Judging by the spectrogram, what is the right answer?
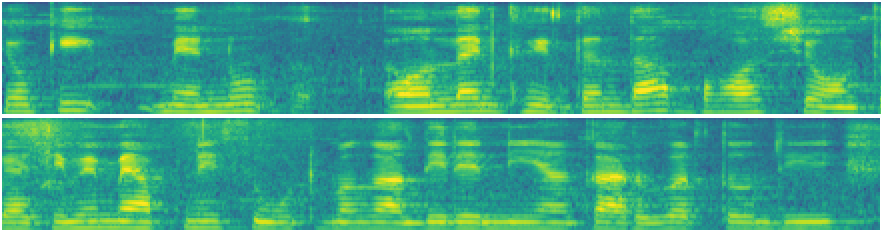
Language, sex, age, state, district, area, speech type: Punjabi, female, 45-60, Punjab, Fazilka, rural, spontaneous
